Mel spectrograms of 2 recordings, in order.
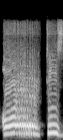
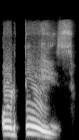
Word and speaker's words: Ortiz: And people go, Ortiz. That is not, you don't roll an R. No. You roll a double R, okay? But that is Ortiz.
